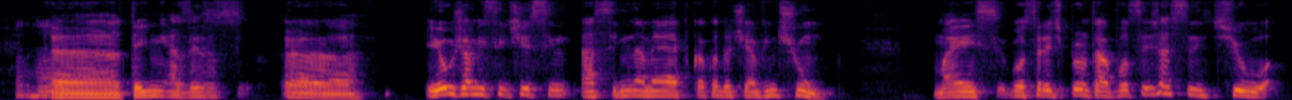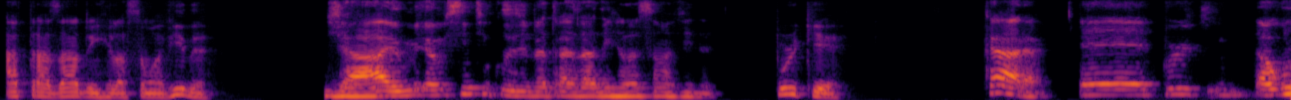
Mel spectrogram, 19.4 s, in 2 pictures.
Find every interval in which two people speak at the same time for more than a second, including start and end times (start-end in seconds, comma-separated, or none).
none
